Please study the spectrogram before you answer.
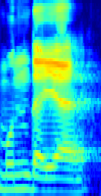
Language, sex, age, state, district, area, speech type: Tamil, male, 18-30, Tamil Nadu, Salem, urban, read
